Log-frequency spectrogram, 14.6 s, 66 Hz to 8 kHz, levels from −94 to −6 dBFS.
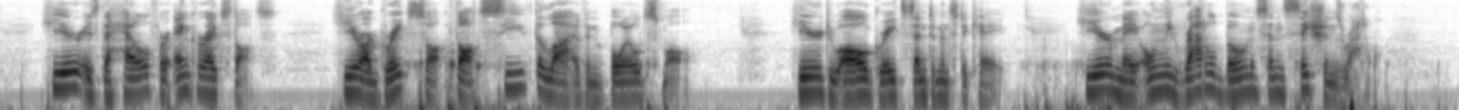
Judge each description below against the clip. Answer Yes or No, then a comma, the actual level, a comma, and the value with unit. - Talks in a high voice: No, low, 135 Hz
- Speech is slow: Yes, slow, 120 wpm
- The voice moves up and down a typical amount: Yes, average, 4.0 semitones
